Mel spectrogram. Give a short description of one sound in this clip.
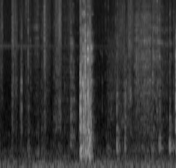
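A wooden box knocks down onto the floor.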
